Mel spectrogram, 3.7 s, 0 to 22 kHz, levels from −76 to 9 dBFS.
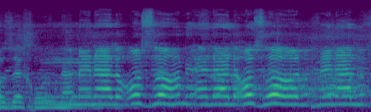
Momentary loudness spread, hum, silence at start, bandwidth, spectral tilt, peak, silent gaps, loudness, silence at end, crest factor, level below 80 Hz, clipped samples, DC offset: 11 LU; none; 0 s; 16 kHz; -2.5 dB/octave; -6 dBFS; none; -23 LUFS; 0 s; 18 dB; -70 dBFS; under 0.1%; under 0.1%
